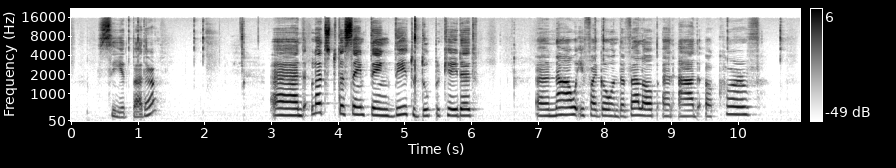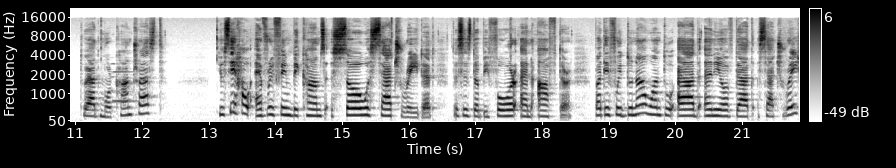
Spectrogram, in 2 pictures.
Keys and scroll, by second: 5.1 d, 16.6 \.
